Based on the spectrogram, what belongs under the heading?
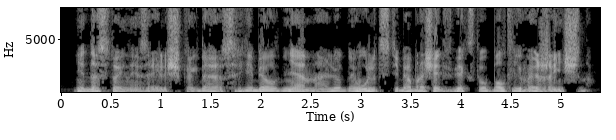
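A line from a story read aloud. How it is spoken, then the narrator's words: Muttered grumble. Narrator (Russian): проворчал он себе под нос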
